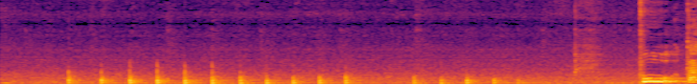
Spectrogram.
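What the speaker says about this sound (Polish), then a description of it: "I teraz tak, pukamy." Knuckles rap on the underside of a freshly baked wheat-oat bread loaf, about fifteen hollow knocks in a quick even rhythm, followed by a brief clatter at the end.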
